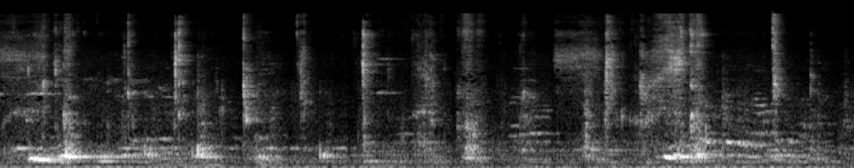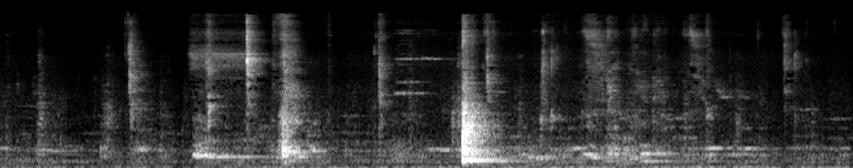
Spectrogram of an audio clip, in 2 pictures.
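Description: A man chews food loudly and smacks his lips close to a microphone.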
